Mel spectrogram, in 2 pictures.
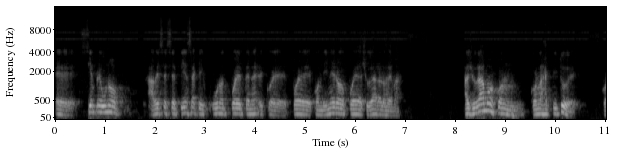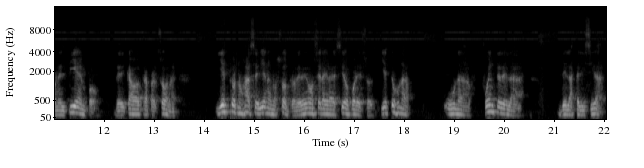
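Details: Adult male speaker; normal speech.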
